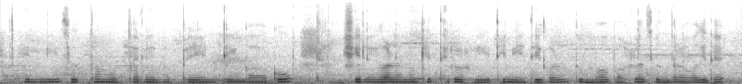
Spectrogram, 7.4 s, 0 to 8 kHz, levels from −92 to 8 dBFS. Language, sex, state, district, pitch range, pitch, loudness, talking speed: Kannada, male, Karnataka, Bijapur, 210-225 Hz, 215 Hz, -22 LUFS, 90 wpm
